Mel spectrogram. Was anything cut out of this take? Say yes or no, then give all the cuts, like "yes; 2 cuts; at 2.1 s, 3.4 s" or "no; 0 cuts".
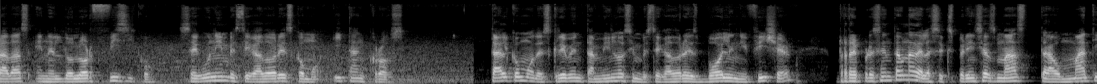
no; 0 cuts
